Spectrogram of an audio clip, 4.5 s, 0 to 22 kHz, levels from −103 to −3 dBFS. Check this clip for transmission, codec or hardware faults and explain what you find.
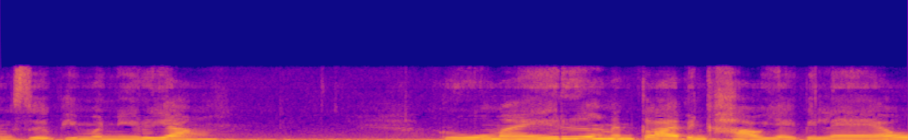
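One codec fault runs through the whole speech clip. The voice sounds rough and grainy throughout, with noise between harmonics and nothing above 11.6 kHz. This is likely low-delay AAC compression, with short frames resolving pitch poorly at a bitrate that fits about 32 kbps.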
